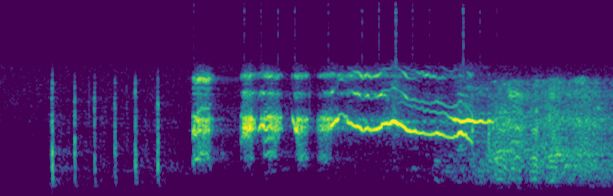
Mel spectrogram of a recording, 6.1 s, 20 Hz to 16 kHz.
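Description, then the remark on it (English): A four-month-old rooster's attempt at crowing: a few choppy clucks, then a thin, wavering, cracking crow that breaks off into raspy noise, preceded by a quick series of sharp clicks. “All right, now 4 months.”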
